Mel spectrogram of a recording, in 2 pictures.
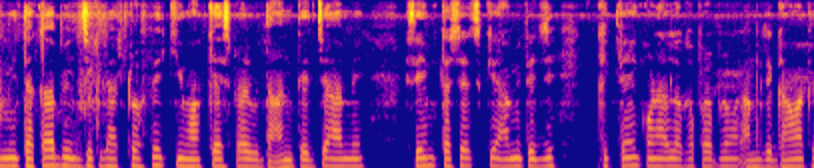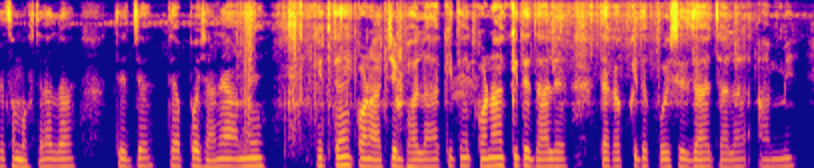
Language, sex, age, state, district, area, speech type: Goan Konkani, male, 30-45, Goa, Quepem, rural, spontaneous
